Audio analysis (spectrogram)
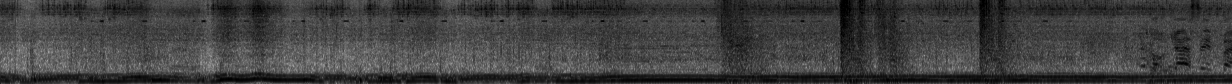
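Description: A car engine hums steadily while driving in the Call of Duty Warzone video game, its pitch wavering as it accelerates, with game effects and occasional talk over it.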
